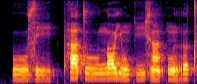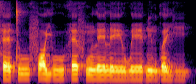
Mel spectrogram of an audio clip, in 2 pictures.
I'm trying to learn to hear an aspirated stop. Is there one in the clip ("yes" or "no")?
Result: yes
